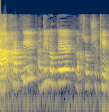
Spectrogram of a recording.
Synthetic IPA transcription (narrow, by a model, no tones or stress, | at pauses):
aχat̪ianinot̪elaχʃo̞vʃeken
